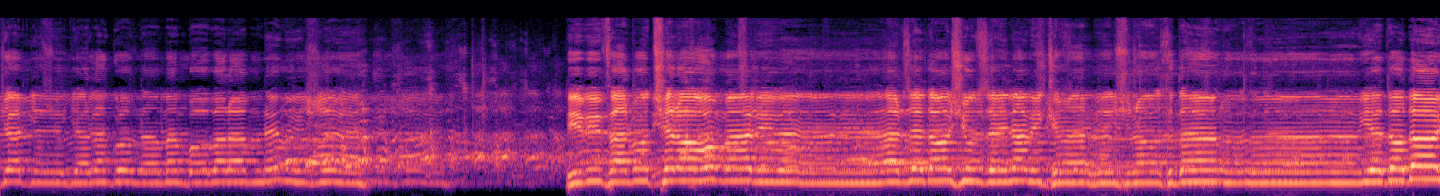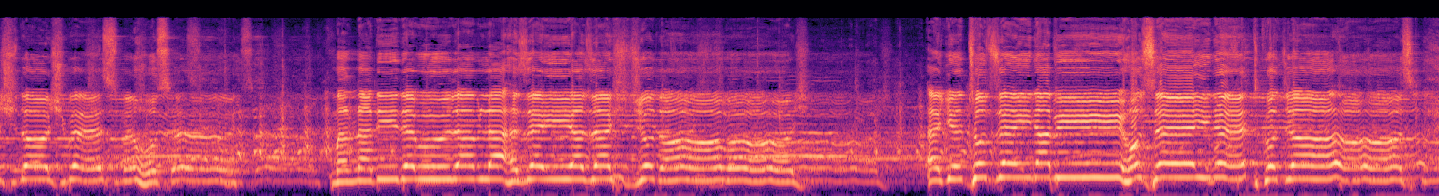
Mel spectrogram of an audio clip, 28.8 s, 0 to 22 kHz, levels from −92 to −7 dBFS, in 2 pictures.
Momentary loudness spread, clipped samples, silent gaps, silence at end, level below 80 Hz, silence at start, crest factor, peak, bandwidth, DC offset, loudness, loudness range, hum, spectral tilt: 17 LU; under 0.1%; none; 0 s; -70 dBFS; 0 s; 18 dB; 0 dBFS; 16.5 kHz; under 0.1%; -16 LUFS; 14 LU; none; -2 dB/octave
